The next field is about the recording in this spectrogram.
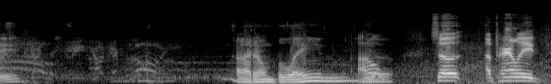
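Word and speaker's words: Blame!: So, apparently that's also like an Americanization cuz the manga is called blame. That's how it's spelled. But apparently, according to the manga, it's supposed to be pronounced blam, but that sounds stupid.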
